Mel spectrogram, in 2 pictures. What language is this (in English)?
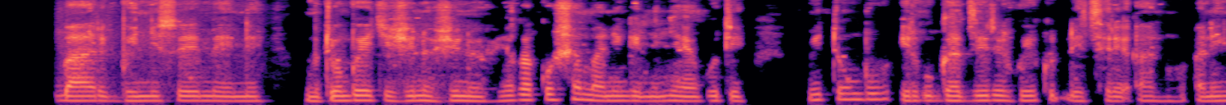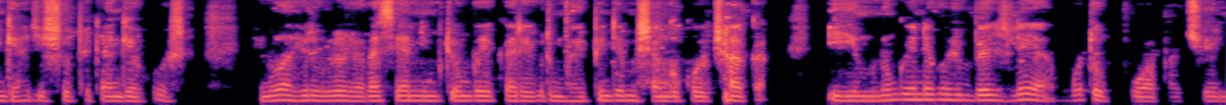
Ndau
